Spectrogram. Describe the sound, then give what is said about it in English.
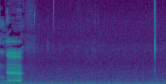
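A car drives off a ferry onto the ramp, its engine a low, steady rumble that holds evenly throughout with little change in pitch. “right now I'm about to drive off the ferry. Some cars behind me are making space so I can also reverse”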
